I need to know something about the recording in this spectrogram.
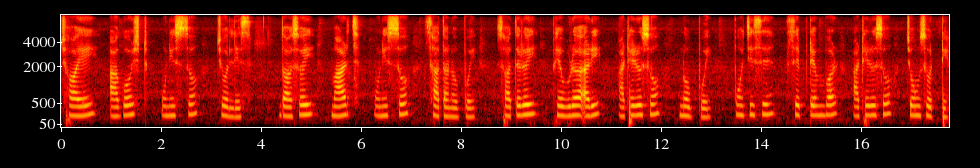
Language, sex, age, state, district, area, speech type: Bengali, female, 18-30, West Bengal, Nadia, rural, spontaneous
